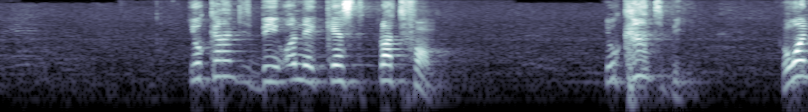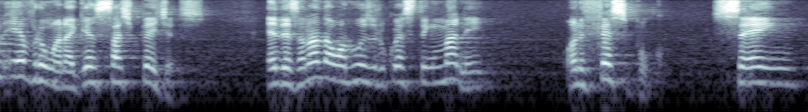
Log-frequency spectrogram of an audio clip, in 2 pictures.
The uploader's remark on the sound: SUNDAY LIVE SERVICE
